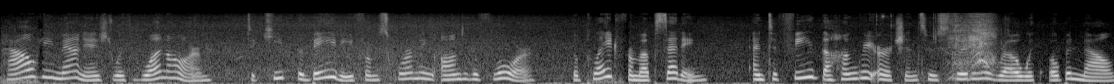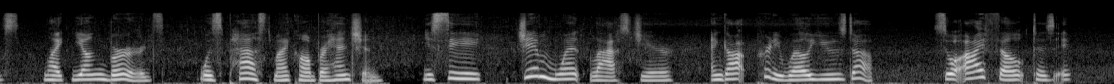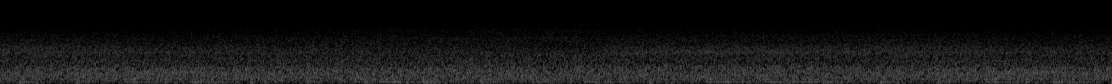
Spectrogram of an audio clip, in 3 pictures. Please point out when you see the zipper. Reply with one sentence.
You can hear the zipper from 8.8 to 10.1 s.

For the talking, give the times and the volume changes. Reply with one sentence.
You can hear the talking from 0.1 to 21.9 s, at a steady volume.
